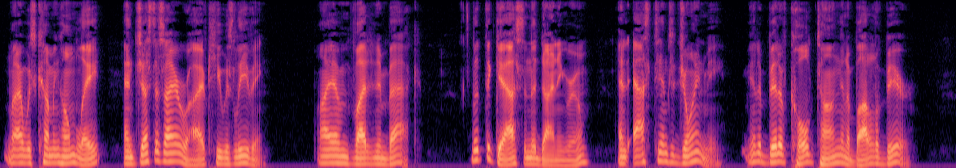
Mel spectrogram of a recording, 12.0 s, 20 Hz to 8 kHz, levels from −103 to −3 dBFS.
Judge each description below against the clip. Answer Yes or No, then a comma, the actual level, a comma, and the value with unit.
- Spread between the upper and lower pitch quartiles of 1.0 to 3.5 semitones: No, average, 4.3 semitones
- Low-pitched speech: Yes, low, 115 Hz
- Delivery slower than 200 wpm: No, fast, 205 wpm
